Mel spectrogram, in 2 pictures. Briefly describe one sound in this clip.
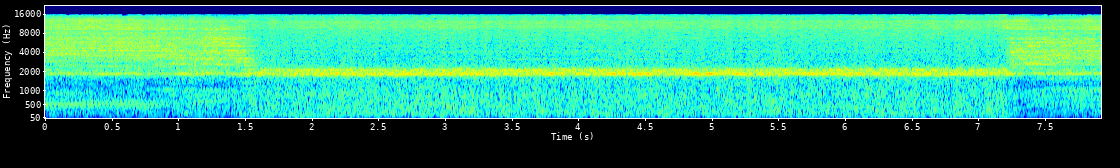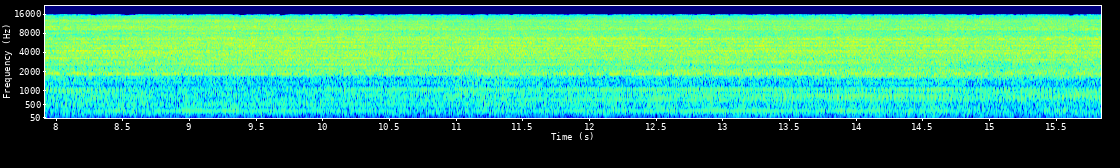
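Water sprays and splashes onto the cutting blade.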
